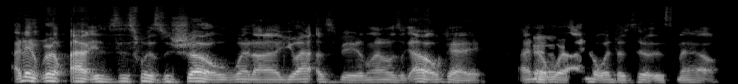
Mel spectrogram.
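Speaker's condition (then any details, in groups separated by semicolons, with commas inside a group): Muscular dystrophy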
